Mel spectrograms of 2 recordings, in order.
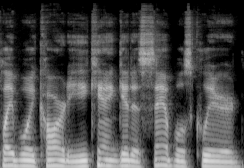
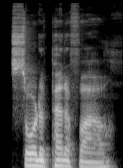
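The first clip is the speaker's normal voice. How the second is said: usual speaking voice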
